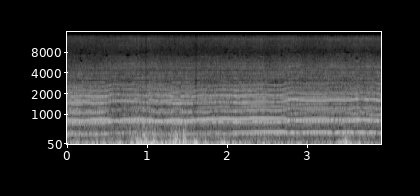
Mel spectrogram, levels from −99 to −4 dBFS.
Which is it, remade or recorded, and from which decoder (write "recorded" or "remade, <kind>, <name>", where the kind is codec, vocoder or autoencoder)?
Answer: recorded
